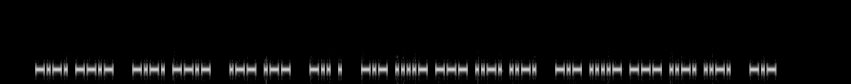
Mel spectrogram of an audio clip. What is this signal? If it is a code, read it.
Morse code, heard as a keyed tone, about 44 wpm, 700 Hz. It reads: CQ CQ WW DE K4OFF K4OFF K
